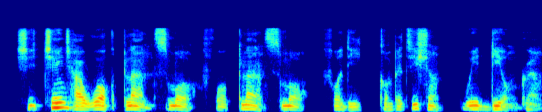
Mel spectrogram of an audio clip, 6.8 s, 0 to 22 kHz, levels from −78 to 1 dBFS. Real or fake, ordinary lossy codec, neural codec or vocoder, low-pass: fake; none; codec, 16 kHz, 2 kbps, FunCodec, trained on Chinese and English, 25 frames a second; none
